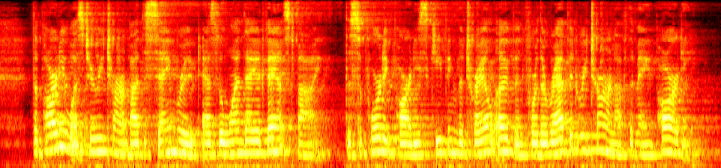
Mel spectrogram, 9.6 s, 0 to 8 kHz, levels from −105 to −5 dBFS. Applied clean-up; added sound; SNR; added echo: none; none; none; reverberation time 1.2 s.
